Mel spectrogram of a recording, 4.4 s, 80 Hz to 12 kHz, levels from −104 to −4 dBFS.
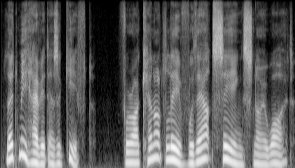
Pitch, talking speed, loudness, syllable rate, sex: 170 Hz, 205 wpm, -17 LUFS, 4.8 syllables/s, male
